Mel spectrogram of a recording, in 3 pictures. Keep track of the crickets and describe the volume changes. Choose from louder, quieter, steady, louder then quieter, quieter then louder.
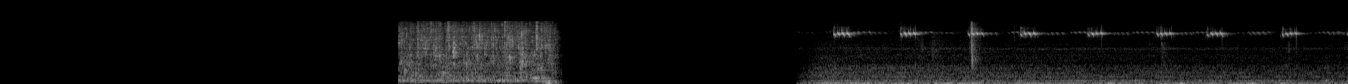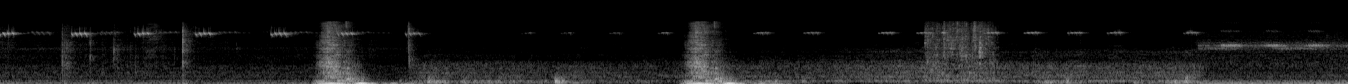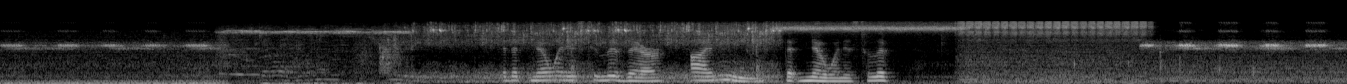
quieter then louder.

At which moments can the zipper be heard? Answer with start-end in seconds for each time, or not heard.
16.6-17.6, 20.2-21.4.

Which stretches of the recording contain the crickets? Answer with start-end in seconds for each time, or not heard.
8.1-40.3.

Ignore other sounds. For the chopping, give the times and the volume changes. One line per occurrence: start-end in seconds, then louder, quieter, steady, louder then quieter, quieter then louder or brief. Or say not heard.
not heard.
